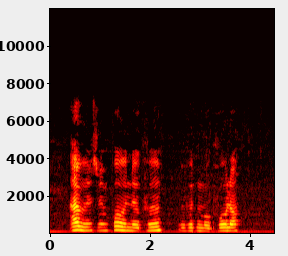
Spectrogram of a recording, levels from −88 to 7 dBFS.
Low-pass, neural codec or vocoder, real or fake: 7.2 kHz; codec, 16 kHz, 8 kbps, FreqCodec, larger model; fake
